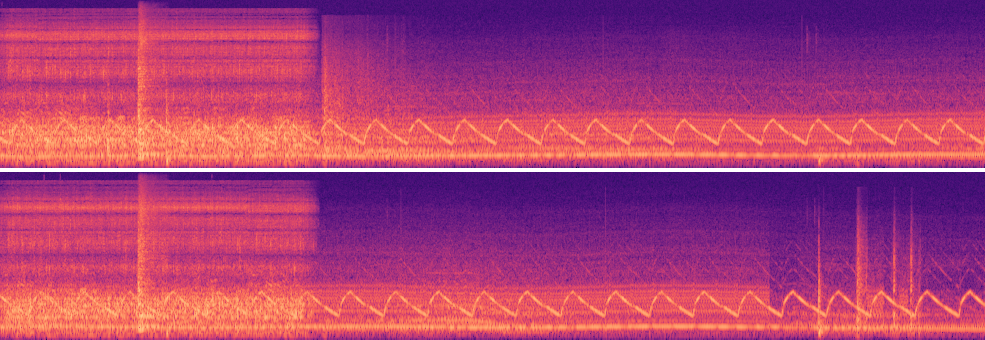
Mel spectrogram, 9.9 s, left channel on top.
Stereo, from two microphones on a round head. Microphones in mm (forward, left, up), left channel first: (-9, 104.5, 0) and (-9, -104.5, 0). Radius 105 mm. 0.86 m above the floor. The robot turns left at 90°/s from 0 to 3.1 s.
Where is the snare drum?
Straight ahead, 0.7 m; by 1.7 s 30° right, 0.7 m.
